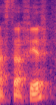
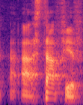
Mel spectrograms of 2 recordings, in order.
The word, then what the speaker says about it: Astáfiev: los franceses no podríamos leer a Astafiev. Astafiev, perdón, me ha salido la pronunciación francesa.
